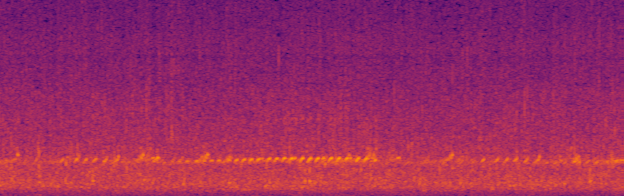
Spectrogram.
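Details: Kajika frog in a clear-flowing stream, its voice described as beautiful, like a bird or insect. A thin, high whistled trill comes and goes, loudest in a rapid pulsed run mid-clip, set against steady running water.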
